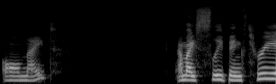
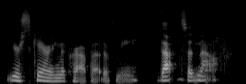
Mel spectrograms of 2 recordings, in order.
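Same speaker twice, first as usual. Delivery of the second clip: quiet fearful retort; 4 semitones lower, 9 dB quieter than usual. Retold or imitated. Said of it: "resident reaction voiced".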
